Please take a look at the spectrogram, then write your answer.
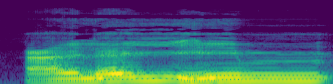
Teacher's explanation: mim soukoun, on peut faire un temps et demi. Alayhim, et ne faites pas de qalqala.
